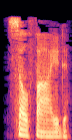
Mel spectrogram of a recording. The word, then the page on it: sulphide: ‘sʌlfaıd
